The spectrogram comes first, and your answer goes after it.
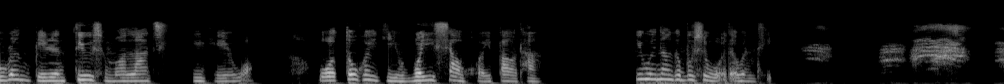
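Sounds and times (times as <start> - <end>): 
speech: 0.0 - 2.6, 3.2 - 5.5, 6.4 - 7.8
bird giving harsh raspy cawing calls overhead: 8.0 - 10.0.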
